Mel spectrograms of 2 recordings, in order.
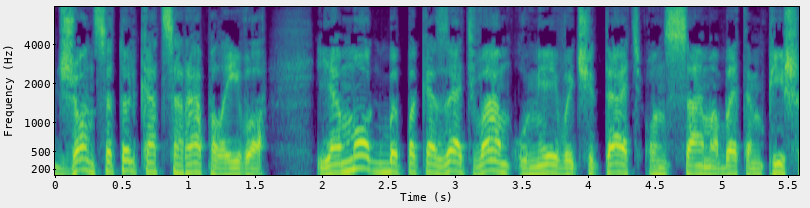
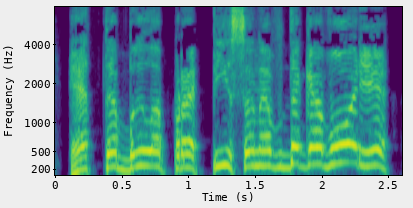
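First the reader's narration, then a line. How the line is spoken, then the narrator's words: Shrill shout. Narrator (Russian): выкрикнул визгун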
